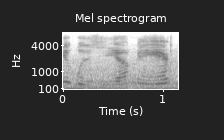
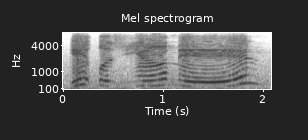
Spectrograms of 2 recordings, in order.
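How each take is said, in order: First: Said in the usual way. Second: Loud, high, stretched-out savoring; hammed-up singsong relish; drawn-out delight. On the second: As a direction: draw every word way out, rising at the end. Repeats it, hamming up delight.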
